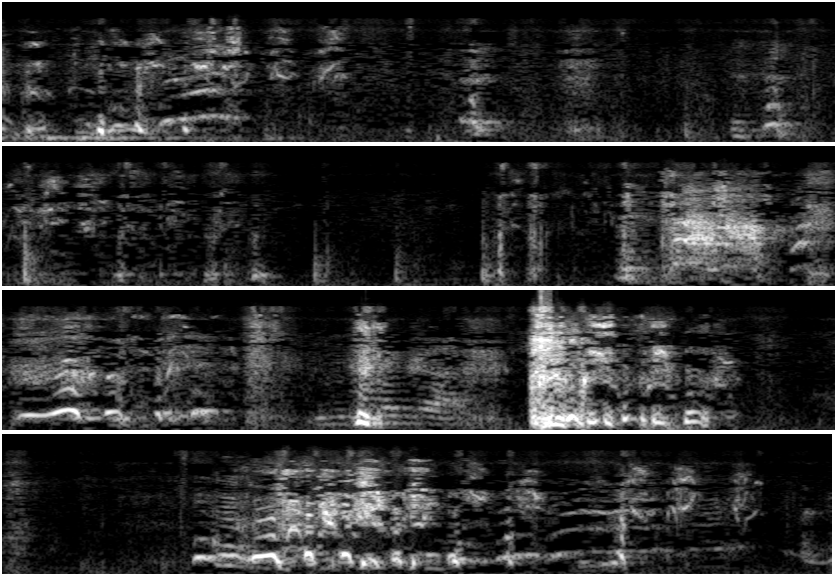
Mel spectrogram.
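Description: A man stamps his feet on a carpeted floor in a quick dance.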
